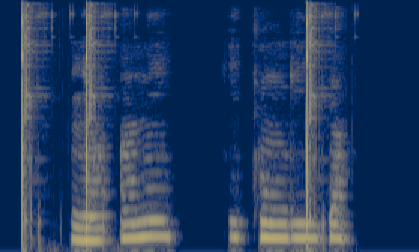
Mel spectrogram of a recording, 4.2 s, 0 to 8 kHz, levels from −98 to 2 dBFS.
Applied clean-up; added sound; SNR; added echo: none; Shatter; -1 dB; reverberation time 0.2 s.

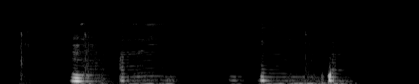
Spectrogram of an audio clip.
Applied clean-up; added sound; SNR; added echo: neural mask model DeepFilterNet 3.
